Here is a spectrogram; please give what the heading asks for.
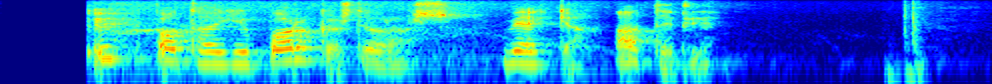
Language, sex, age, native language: Icelandic, female, 20-29, Icelandic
